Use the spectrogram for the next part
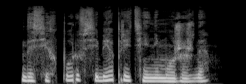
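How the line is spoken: Soft smiling whisper. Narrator (Russian): Тихо шепнула Леонесса, улыбаясь

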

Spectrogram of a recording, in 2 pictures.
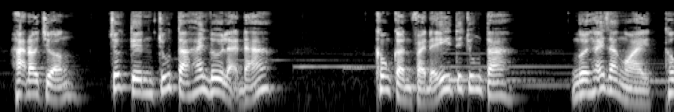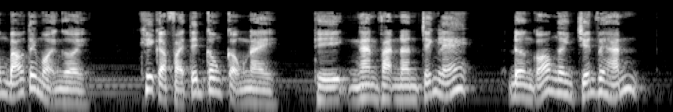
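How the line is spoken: Alarmed shouting. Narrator (Vietnamese): biết công cộng Chi Linh lợi hại cho nên lại hét lên

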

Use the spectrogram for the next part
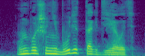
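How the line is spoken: Uncertain, hesitant mother. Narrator (Russian): неуверенно сказала мама

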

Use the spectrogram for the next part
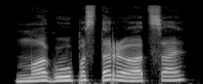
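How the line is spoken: Eager growl. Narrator (Russian): с готовностью прорычал демон

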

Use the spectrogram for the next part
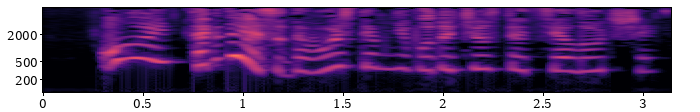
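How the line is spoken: Exclaim. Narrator (Russian): воскликнула Поллианна

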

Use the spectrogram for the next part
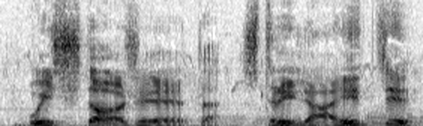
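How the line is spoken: Mocking voice. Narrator (Russian): говорит поляк насмешливым голосом

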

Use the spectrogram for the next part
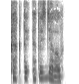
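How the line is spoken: Whisper. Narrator (Russian): прошептала

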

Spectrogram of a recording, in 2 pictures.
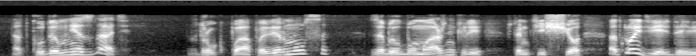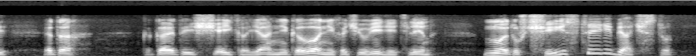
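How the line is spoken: Calm objection. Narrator (Russian): спокойно возразила Линда

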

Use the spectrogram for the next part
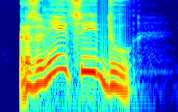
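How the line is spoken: Cheerful reply. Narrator (Russian): весело ответил Самгин

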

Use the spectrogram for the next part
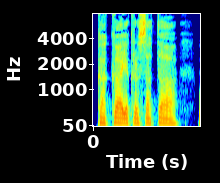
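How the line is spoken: Breathless girl. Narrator (Russian): выдохнула девушка

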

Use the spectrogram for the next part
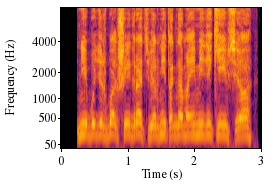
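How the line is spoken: Shouting. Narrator (Russian): закричал он

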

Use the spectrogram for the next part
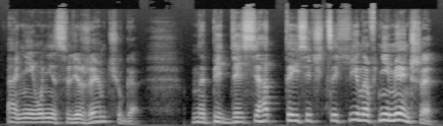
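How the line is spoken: Sigh, policeman. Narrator (Russian): вздохнул полицейский

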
